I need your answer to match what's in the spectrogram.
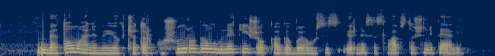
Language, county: Lithuanian, Klaipėda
